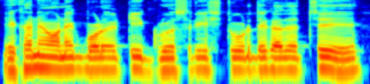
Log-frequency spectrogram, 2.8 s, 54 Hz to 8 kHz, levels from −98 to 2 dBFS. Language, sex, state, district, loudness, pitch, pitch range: Bengali, male, West Bengal, Alipurduar, -18 LUFS, 130 Hz, 125-135 Hz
